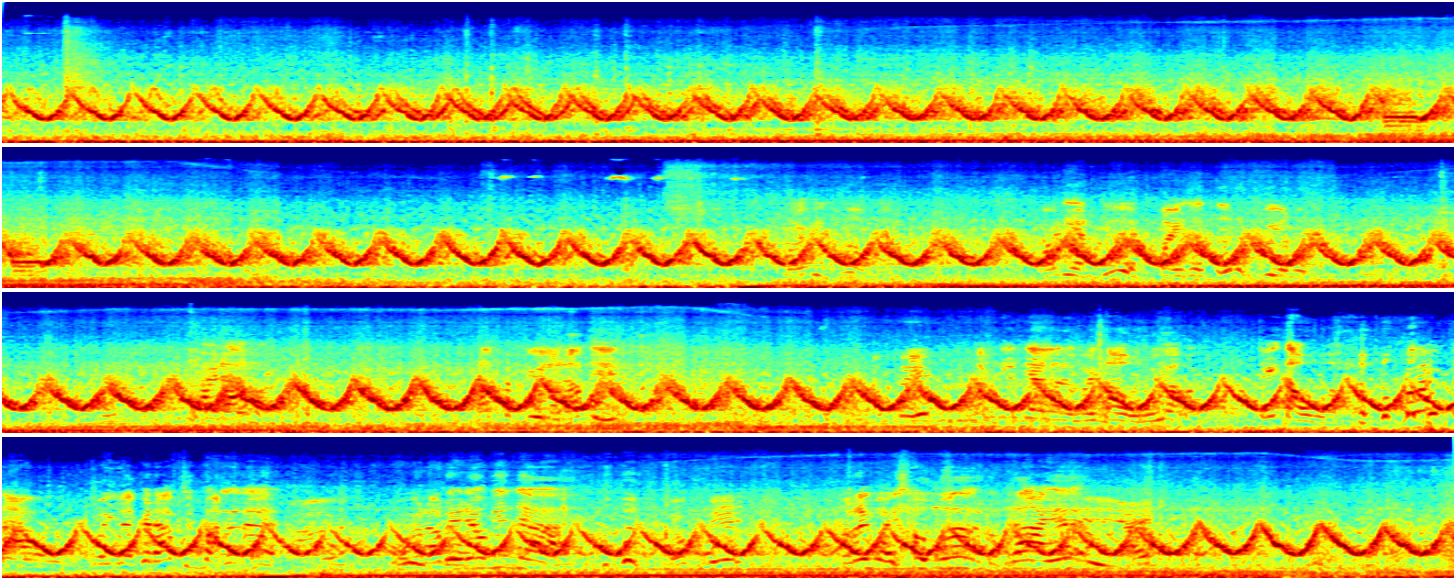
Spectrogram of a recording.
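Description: Fire truck's siren on a fast yelp, a rising-and-falling wail about three times a second, heard from inside the cab over the low rumble of the truck's engine.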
